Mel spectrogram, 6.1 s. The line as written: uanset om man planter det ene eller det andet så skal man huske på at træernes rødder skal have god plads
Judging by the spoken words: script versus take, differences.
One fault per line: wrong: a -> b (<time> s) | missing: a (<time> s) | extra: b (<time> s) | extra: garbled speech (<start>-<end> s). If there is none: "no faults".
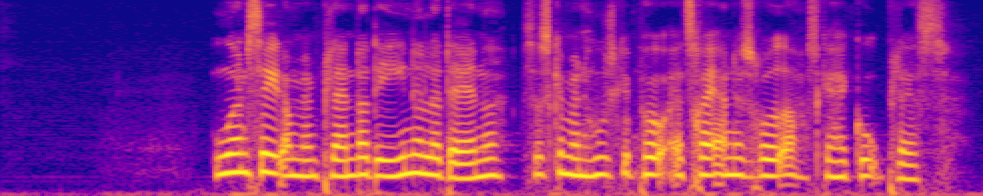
no faults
